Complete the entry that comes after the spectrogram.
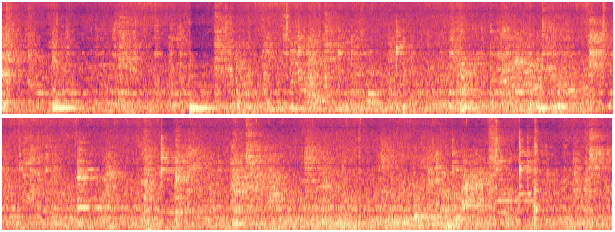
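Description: Sliced onions and chillies sizzling in oil in a large aluminium pot while a long metal spatula stirs them. The spatula scrapes and clicks against the pot, with a sharper knock about two seconds in.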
